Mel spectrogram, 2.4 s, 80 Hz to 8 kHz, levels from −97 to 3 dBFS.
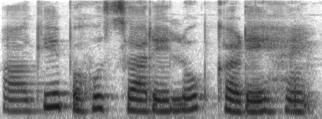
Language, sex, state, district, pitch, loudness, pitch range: Hindi, female, Karnataka, Bangalore, 235 Hz, -14 LUFS, 225-265 Hz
